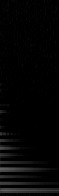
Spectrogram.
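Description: Open G string on a ukulele rings out as a single sustained, clear tone that slowly fades, quiet and alone without any speech.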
